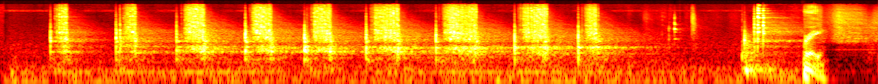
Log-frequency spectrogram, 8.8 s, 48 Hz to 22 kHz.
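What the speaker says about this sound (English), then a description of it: "I'm block sanding it flat." Repeated rhythmic rasping strokes of a sanding block scraping across cured body filler on a 1937 Chrysler Airflow Coupe, about a dozen passes, close and steady, ending with a shuffle.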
